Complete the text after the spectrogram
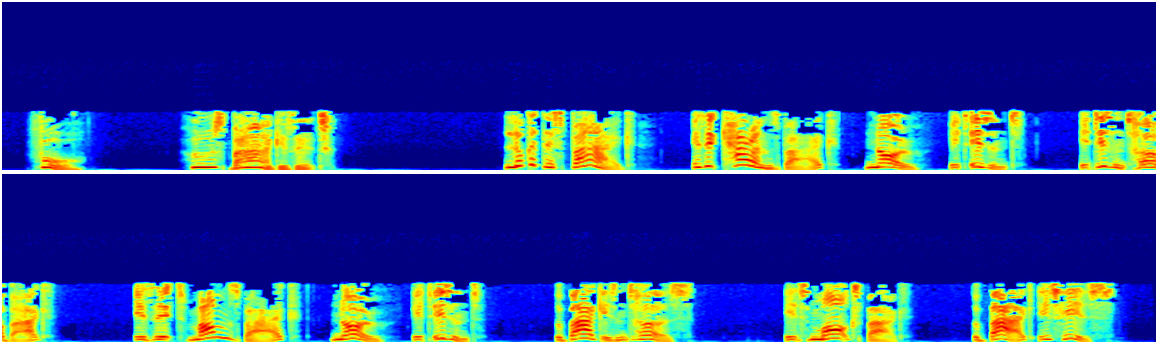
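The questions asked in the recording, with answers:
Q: Whose bag is it?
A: Mark's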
